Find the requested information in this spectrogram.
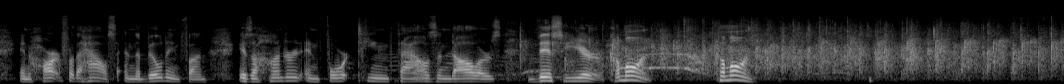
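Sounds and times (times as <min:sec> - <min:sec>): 
speech: 0:00.2 - 0:07.7
audience giving light scattered applause: 0:05.0 - 0:10.6.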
